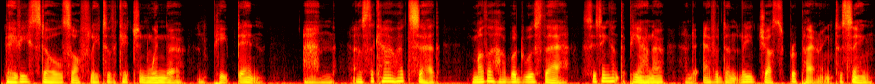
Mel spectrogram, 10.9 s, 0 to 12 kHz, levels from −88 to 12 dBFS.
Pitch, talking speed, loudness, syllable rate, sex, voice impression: 90 Hz, 165 wpm, -20 LUFS, 5.0 syllables/s, male, very masculine, very middle-aged, thick, relaxed, weak, slightly bright, very soft, muffled, slightly fluent, raspy, slightly cool, very intellectual, slightly refreshing, sincere, very calm, very mature, friendly, reassuring, very unique, slightly elegant, slightly wild, sweet, slightly lively, very kind, very modest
